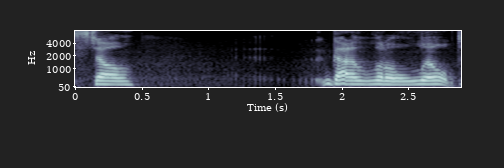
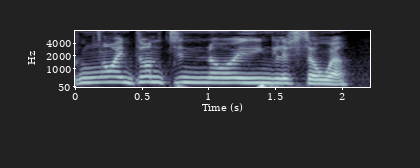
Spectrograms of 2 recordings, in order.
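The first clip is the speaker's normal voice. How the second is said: mock Spanish accent; 4 semitones higher than usual. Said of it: "that extra level of".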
